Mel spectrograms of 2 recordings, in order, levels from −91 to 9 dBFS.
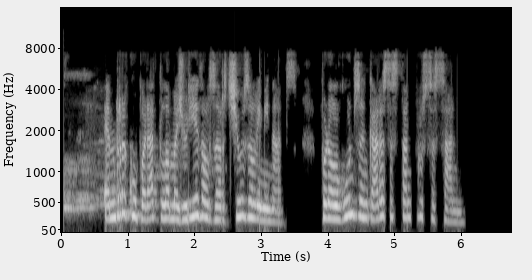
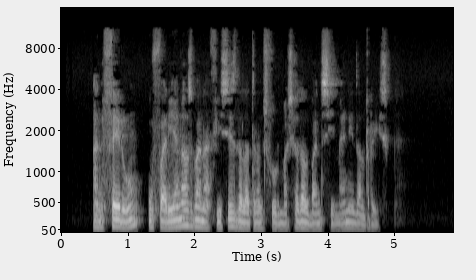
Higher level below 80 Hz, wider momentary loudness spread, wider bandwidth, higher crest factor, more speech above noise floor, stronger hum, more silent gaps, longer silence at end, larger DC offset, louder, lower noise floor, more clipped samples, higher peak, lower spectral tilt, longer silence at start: about the same, -54 dBFS vs -50 dBFS; about the same, 14 LU vs 13 LU; second, 7.8 kHz vs 11.5 kHz; second, 14 dB vs 20 dB; first, over 76 dB vs 47 dB; neither; first, 3.81-3.89 s vs none; second, 0.7 s vs 0.95 s; neither; first, -14 LUFS vs -23 LUFS; first, under -90 dBFS vs -70 dBFS; neither; first, 0 dBFS vs -4 dBFS; about the same, -3.5 dB/octave vs -4 dB/octave; second, 0.05 s vs 0.5 s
